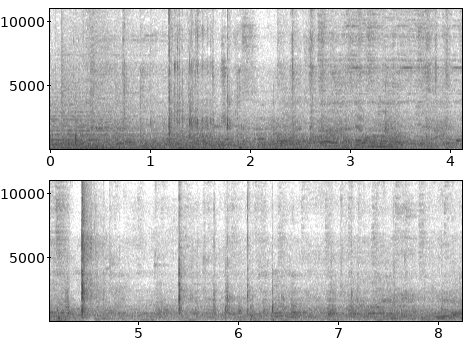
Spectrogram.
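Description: Background music with a steady low bass that cuts off about four seconds in, over sharp, scattered clicks of poker chips being handled and stacked at the table, with a few louder clacks after the music stops.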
